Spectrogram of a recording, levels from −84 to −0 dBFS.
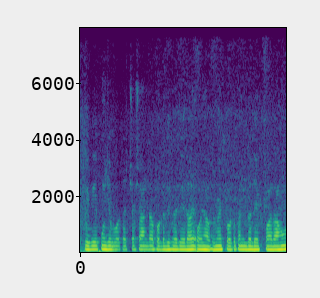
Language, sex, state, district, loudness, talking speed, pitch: Hindi, male, Haryana, Jhajjar, -14 LUFS, 305 wpm, 125 Hz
